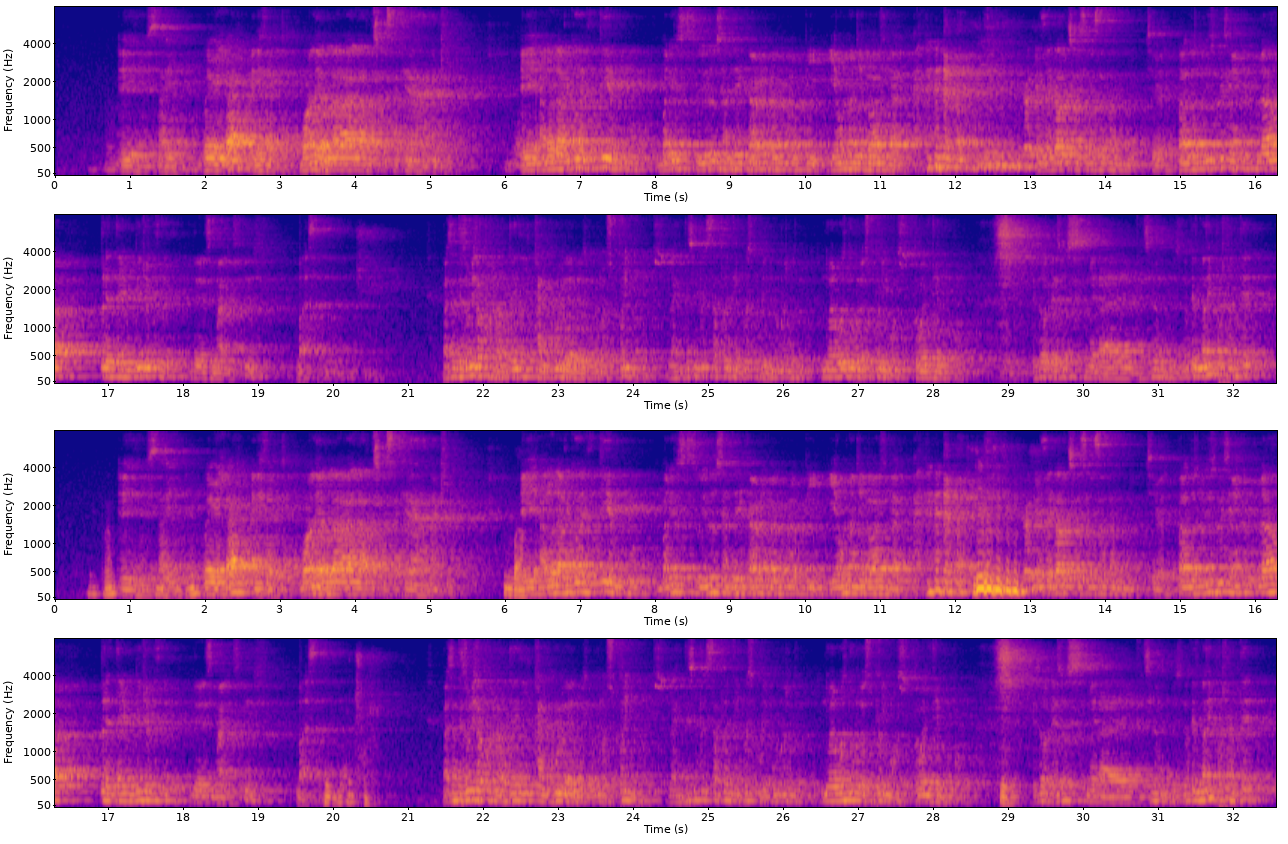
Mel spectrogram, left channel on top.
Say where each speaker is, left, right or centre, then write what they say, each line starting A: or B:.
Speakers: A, on the right; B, in the centre.
A: Epa.
B: Eh, está
A: Bien,
B: bien.
A: bien.
B: Revelar, en efecto. Voy a leer la, la respuesta que dan aquí.
A: Va.
B: Eh, a lo largo del tiempo, varios estudiosos se han dedicado a calcular el número pi y aún no han llegado al final. <laughs>
A: <laughs>
B: Esa, esa respuesta no está tan chévere. Para el 2019 se habían calculado 31 billones de, de decimales. <laughs> Bastante.
A: Mucho.
B: Bastante. Eso me hizo acordar del cálculo de los números primos. La gente siempre está todo el tiempo descubriendo números, nuevos números primos, todo el tiempo.
A: Sí, sí.
B: Eso, eso es mera dedicación. Yo siento que es más importante.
